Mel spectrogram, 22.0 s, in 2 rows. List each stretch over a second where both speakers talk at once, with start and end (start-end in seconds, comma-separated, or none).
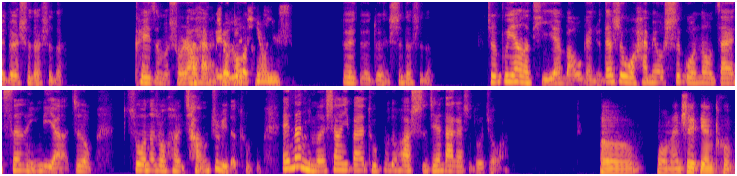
2.6-3.9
